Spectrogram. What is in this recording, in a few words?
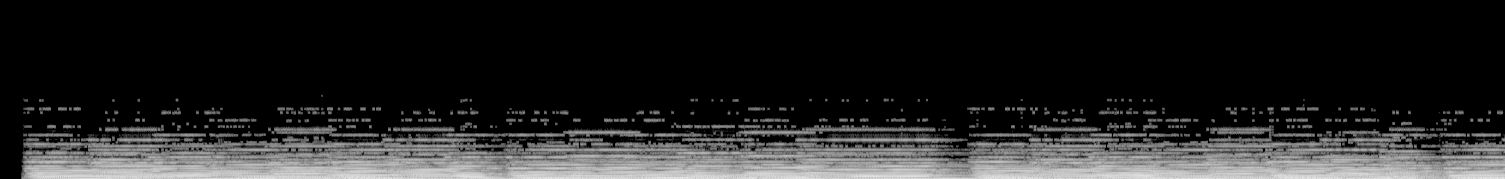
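Pipe Organ, church backing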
